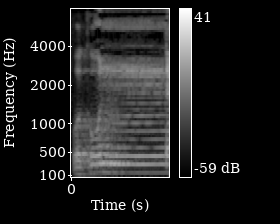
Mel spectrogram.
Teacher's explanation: നൂൻ മുഷദ്ദ ശബ്ദ നൽകപ്പെട്ട നൂൻ വന്നിട്ടുണ്ട് മണിച്ചുകൊണ്ട് നൂനിനെ ഉച്ചരിക്കണം രണ്ട് ഹറക്കത്തിന്റെ അളവിൽ അതിന് ഉന്നത്ത് കൊടുക്കുക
